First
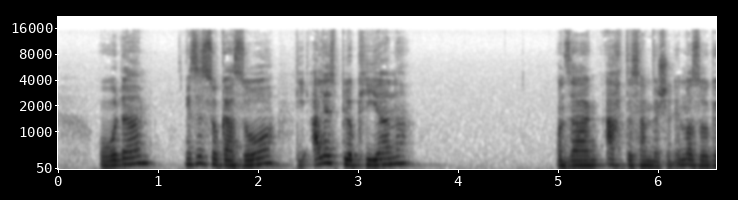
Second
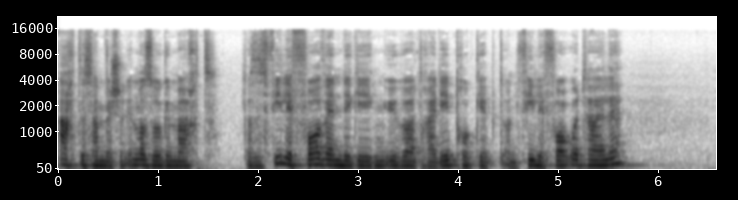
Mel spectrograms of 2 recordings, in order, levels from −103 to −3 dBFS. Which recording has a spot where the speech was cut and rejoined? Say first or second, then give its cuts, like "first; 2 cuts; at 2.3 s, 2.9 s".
first; 1 cut; at 2.3 s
